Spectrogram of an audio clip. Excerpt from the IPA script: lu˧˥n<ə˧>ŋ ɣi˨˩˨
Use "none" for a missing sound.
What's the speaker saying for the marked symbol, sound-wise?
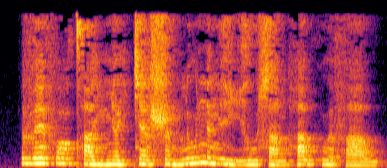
ə˧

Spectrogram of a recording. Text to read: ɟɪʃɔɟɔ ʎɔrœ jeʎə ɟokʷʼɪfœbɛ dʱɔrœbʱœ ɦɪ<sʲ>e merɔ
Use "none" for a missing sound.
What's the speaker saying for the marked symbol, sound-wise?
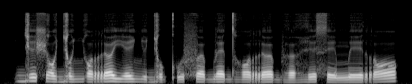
s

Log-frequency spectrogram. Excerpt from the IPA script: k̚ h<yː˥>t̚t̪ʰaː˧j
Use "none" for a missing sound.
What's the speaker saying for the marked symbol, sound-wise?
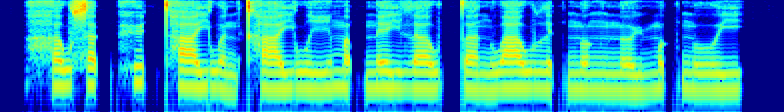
yː˥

